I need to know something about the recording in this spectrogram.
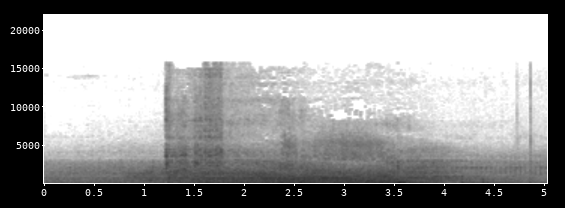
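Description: A vehicle roars past close by and fades away.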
